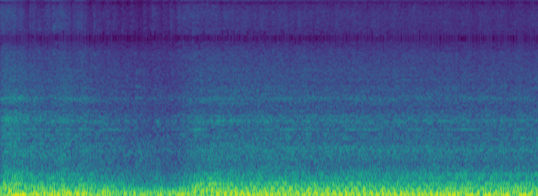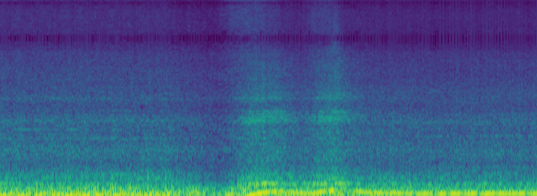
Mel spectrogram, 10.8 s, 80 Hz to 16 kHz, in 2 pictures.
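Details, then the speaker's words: 2008 Toyota Prius with a swapped-in 5.3L LS V8 at first start-up after injector fixes: steady smooth low rumble with one quick throttle blip that climbs and settles cleanly, even firing, 50 psi oil pressure, charging at 14 V. Normal idle. "we got 50 lbs of oil pressure so I'm happy with that yeah it is so smooth"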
